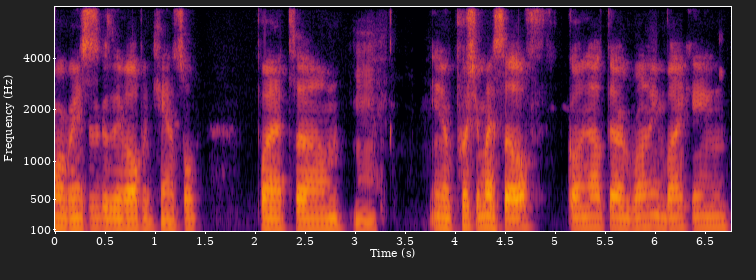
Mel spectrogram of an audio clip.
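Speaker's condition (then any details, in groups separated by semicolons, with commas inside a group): ALS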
